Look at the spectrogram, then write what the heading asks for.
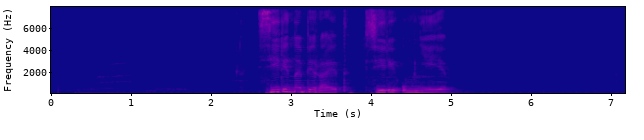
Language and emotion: Russian, neutral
